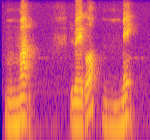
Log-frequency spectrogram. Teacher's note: sonidos que se pronuncian juntando los labios superiores e inferiores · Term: bilabiales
